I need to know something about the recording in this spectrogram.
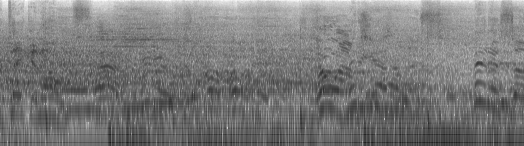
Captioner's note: announcer speaking faintly off mic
